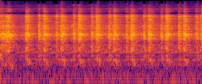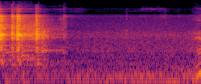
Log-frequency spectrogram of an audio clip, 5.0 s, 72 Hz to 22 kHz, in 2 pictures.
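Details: Freshly assembled fuel-injected Lifan KPR 200 motorcycle, tank shipped bone-dry and just filled, no choke needed: starter churns in a fast, even rhythm for about three seconds, then stops without the engine catching. Cranks but won't start.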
